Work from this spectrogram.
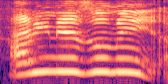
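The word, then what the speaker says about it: ハリネズミ: nom japonais des hérissons qui se prononce alinezumi alias la souris au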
